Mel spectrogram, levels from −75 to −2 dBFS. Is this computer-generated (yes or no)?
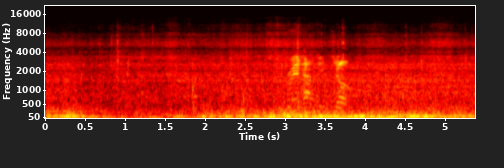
no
